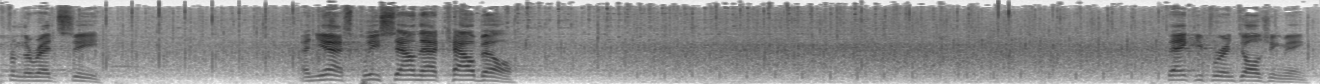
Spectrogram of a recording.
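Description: A large crowd applauds steadily in a big echoing hall.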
